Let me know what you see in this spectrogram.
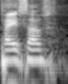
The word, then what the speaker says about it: Bezos: Bezos, how do you say his name? – Jeff Bezos.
